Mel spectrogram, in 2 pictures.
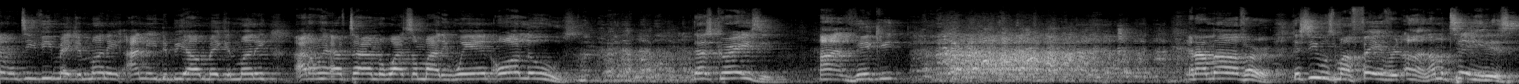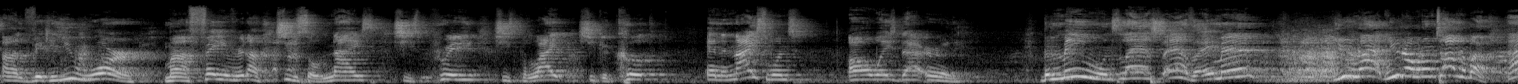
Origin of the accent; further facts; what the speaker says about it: St. Louis, Missouri, United States; moved away as an adult; I'm from St. Louis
